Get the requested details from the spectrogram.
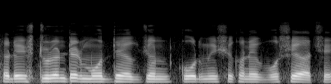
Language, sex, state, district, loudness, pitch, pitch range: Bengali, male, West Bengal, Jhargram, -14 LUFS, 130 Hz, 125-135 Hz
